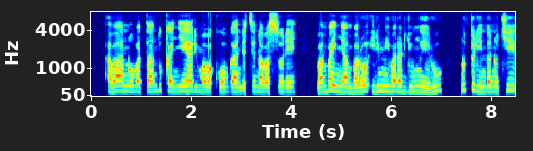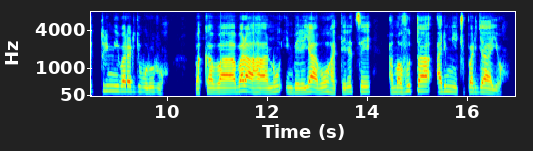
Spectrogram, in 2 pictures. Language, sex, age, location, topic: Kinyarwanda, male, 18-24, Kigali, health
